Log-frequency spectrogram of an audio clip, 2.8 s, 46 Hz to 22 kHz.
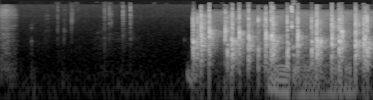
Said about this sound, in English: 20, round of applause for me.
